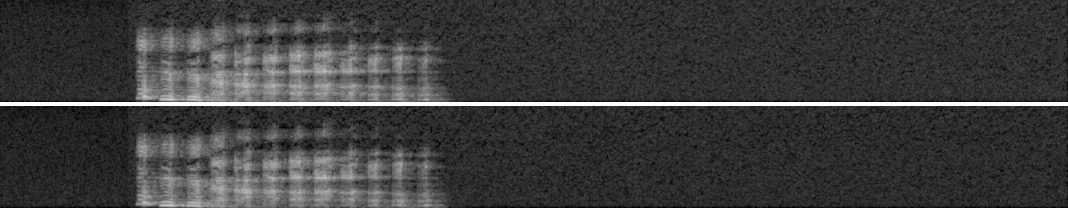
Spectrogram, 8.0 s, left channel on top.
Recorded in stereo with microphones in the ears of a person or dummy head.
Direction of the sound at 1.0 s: 5° left (ahead or behind).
